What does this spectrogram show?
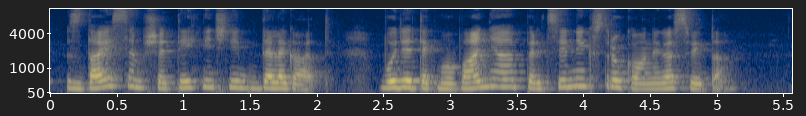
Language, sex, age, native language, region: Slovenian, female, 18-29, Slovenian, Drava region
